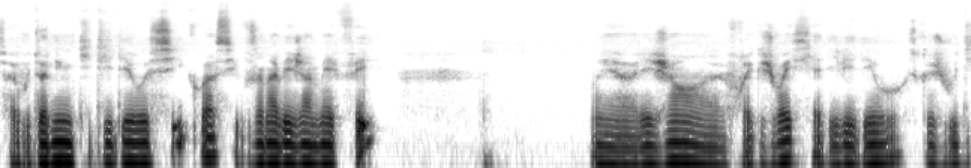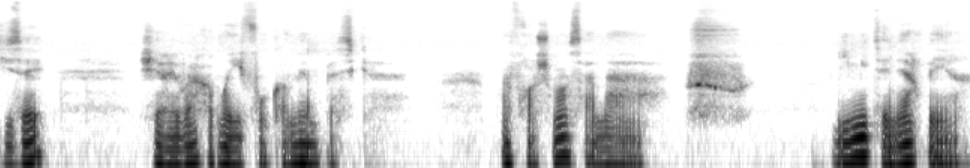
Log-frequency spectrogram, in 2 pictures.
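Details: Woman whose vocal cords were damaged by a serious health problem; her voice is deeper than before, at times she has little voice, and she cannot speak loudly; low-pitched, creaky voice; dysphonia.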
